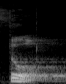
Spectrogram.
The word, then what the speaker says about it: Thor: Okay, Thor. We're gonna pronounce our T's and H's correctly.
